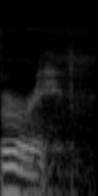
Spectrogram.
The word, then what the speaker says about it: bury: Bury is spelled B-U-R-Y, and I always want to pronounce it Bury. And I did that with my wife, and she kept saying, it's pronounced Bury. It's pronounced Bury. I said, no, it looks like Bury to me. So I looked it up in the dictionary. Sure enough, it was Bury, and I never told Kathy.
